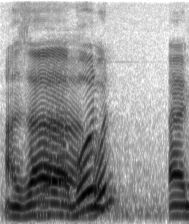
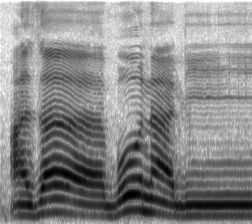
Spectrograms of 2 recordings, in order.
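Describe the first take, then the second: First: A brief silent stop comes before alim. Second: The nun flows straight into alim without break. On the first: "dia baca dengan saktah" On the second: "Dibaca dengan naqal"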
